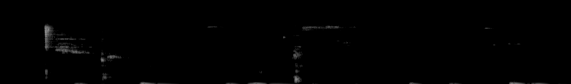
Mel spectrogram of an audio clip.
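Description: Computer mouse clicking while working in production management software, a few sharp isolated clicks spread over quiet pauses, with faint soft sounds between them.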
